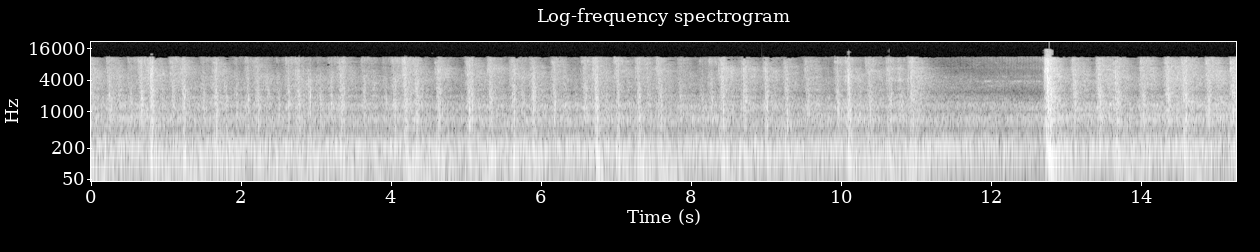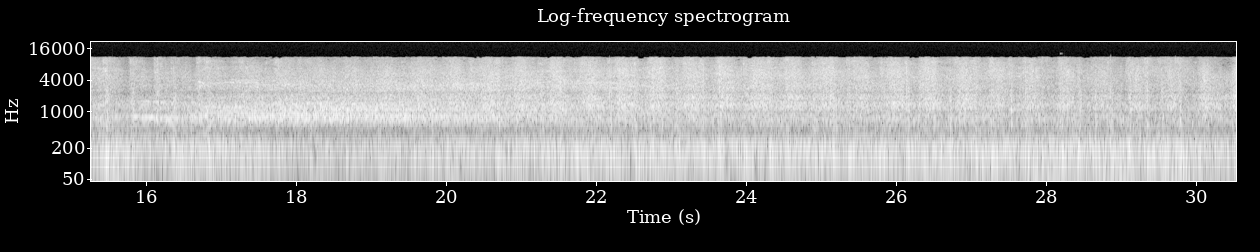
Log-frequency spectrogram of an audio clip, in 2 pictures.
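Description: A large double-headed bass drum carried on a strap, beaten in fast continuous strokes. It thins briefly just before a single loud stroke about 13 seconds in, then carries on.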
